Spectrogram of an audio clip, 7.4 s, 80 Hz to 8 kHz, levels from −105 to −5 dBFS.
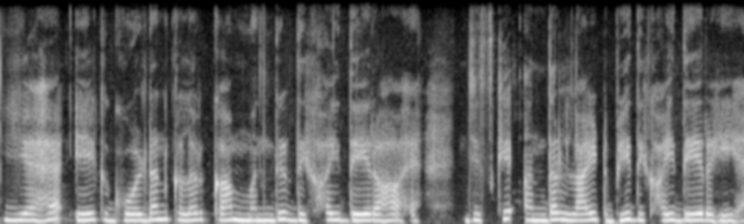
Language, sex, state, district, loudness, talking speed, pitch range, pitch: Hindi, female, Uttar Pradesh, Saharanpur, -14 LUFS, 145 wpm, 220-235 Hz, 225 Hz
